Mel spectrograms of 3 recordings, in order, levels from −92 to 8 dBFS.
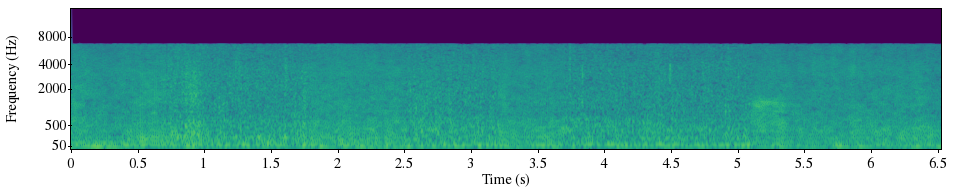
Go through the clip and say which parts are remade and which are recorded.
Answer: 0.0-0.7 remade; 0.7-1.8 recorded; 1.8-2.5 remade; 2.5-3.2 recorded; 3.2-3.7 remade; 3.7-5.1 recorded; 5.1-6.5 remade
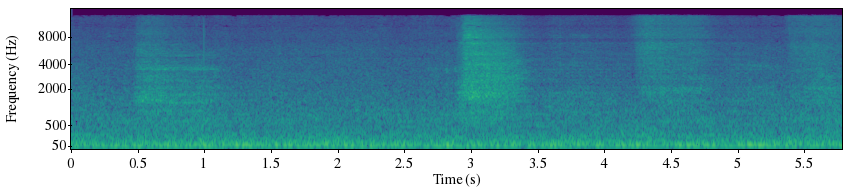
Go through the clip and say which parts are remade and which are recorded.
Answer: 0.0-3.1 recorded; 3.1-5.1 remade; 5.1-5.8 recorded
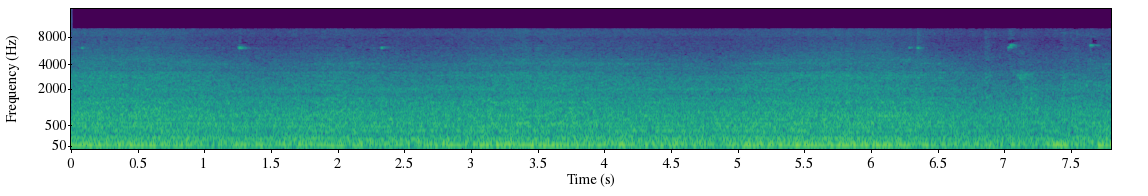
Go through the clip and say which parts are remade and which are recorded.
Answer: 0.0-0.8 recorded; 0.8-4.9 remade; 4.9-7.8 recorded

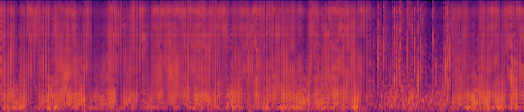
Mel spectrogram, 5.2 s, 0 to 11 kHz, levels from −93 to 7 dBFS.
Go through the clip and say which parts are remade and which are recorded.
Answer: 0.0-3.7 remade; 3.7-4.5 recorded; 4.5-5.2 remade

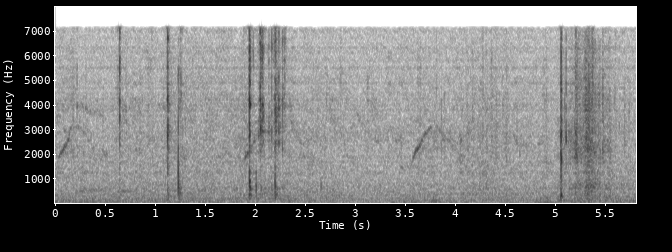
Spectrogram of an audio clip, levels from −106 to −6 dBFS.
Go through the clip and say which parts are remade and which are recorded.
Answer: 0.0-5.8 remade

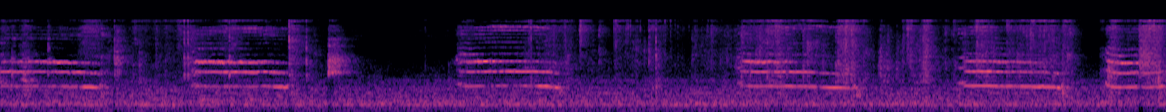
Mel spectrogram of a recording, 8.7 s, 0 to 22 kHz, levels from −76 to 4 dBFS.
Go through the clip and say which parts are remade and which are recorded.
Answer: 0.0-1.4 recorded; 1.4-5.5 remade; 5.5-7.8 recorded; 7.8-8.7 remade

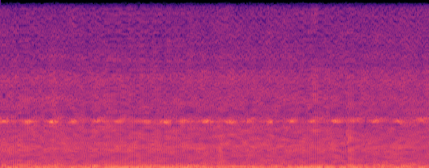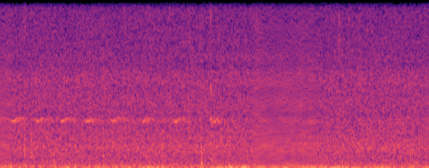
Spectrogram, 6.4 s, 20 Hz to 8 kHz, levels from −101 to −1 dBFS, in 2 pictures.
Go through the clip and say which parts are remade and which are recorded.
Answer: 0.0-3.3 remade; 3.3-5.1 recorded; 5.1-5.6 remade; 5.6-6.4 recorded

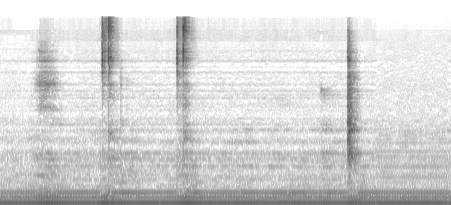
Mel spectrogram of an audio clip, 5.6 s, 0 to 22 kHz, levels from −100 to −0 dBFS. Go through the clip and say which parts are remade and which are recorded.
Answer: 0.0-4.7 remade; 4.7-5.6 recorded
